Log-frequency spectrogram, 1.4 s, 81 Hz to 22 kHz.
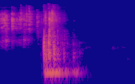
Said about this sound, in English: Add two dice to your roll test. Damn. Alright, good. Hold on. That's 14 dice to roll.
